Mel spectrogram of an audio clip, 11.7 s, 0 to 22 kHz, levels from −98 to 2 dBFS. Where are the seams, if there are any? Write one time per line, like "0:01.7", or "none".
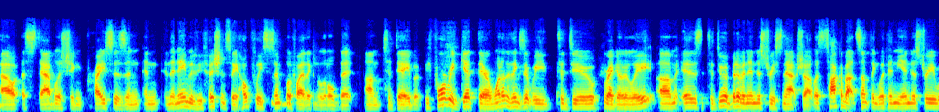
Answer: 0:03.9
0:04.5
0:07.0
0:07.6
0:08.8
